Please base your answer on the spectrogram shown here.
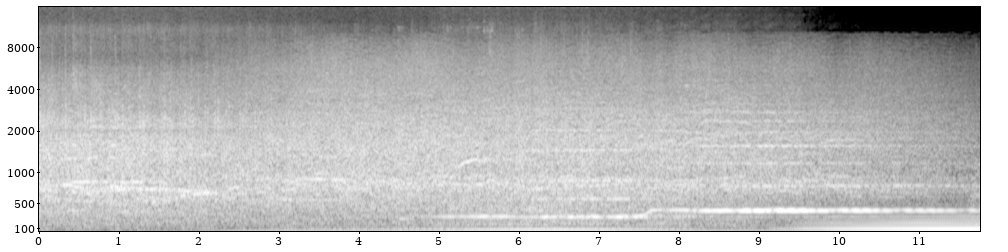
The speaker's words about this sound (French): Les acclamations tournent à l'émeute.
